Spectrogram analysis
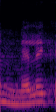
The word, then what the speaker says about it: maleic: अब unsaturated dicarboxylic acid की बात करते हैं तो ये सिस ब्यूट 2 इनोइक एसिड है, इसको बोलते हैं मेलिक एसिड, MALEIC।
